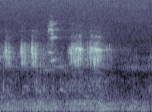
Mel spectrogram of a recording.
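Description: A bird calling from the riverside meadow: a series of short, scratchy notes, about six of them in quick succession with a stronger pair about a second in, over a steady low background.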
